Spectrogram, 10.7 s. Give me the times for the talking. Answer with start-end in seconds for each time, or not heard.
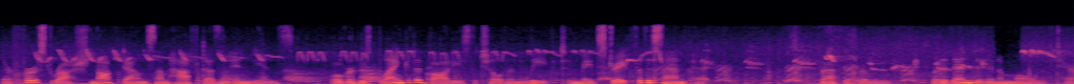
0.0-7.1, 8.2-10.7.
